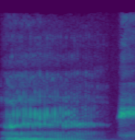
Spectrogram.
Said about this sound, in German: Hey, du! Du sollst nicht schnarchen!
